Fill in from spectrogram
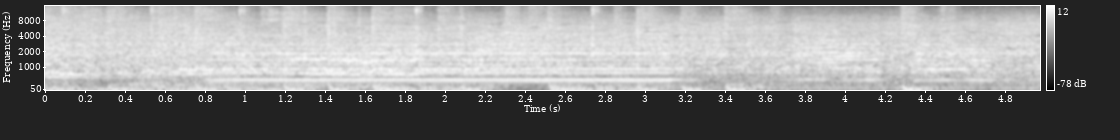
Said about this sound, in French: Ça roule bien vite là, hein.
